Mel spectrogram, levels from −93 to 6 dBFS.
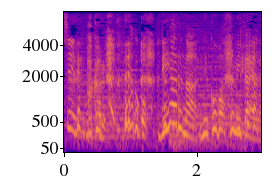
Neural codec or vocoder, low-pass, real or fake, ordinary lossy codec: none; none; real; none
